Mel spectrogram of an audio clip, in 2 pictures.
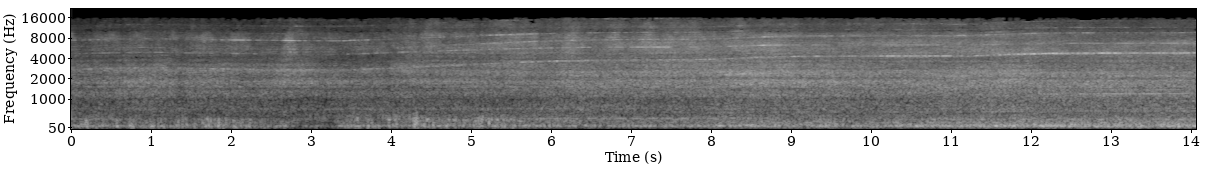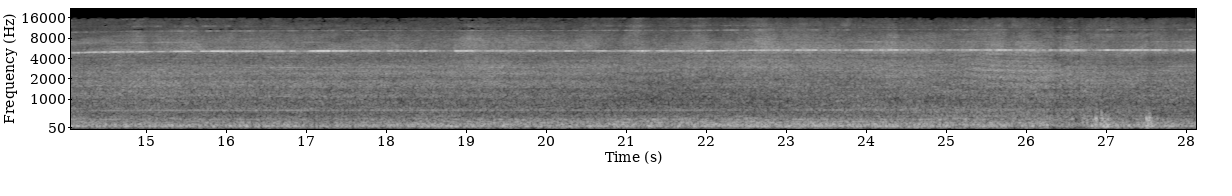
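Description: Cessna Citation I's twin Pratt & Whitney Canada JT15D turbofans running on the ground: a high turbine whine over a low rumble. The whine climbs in pitch over several seconds and then holds steady, while the engine noise grows slowly louder.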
